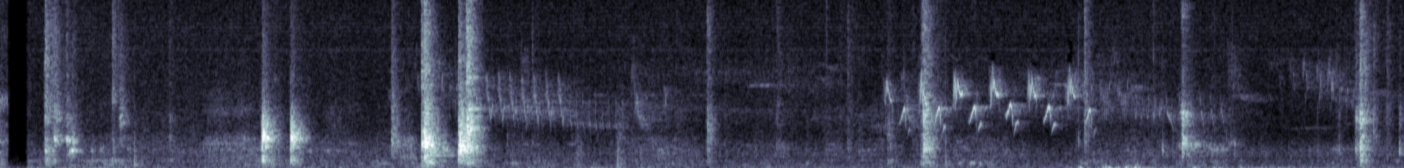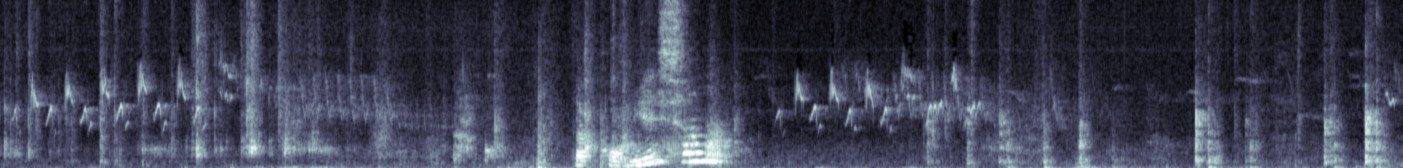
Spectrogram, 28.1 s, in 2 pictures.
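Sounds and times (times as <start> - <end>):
rapid high chirping twitter: 8.8 - 12.4, 13.0 - 18.3, 21.7 - 24.6.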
